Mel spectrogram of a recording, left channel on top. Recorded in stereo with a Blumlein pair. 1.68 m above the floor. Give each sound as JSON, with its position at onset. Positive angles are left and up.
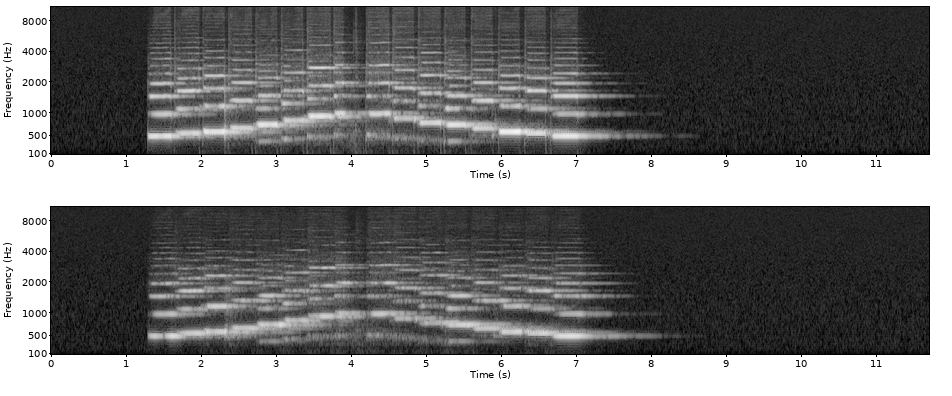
{"t": 1.3, "sound": "a flute", "azimuth_deg": 50, "distance_m": 0.7}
